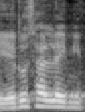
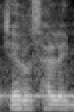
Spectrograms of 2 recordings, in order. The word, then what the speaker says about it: 예루살렘: 가지고 다 저렇게 부릅니다 원래 예루살렘이 발음이 더 정확한 건데 그 친구들은 제로 살렘 이라고 부르고 여리고 가 예리 보가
